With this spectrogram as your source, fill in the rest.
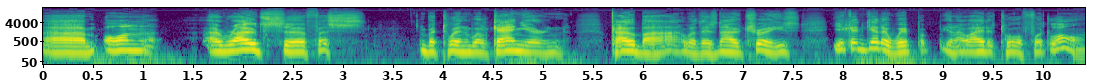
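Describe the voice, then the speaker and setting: A man with an Australian accent speaks at a very slow pace. His pitch sits fairly high for a man. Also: ordinary pitch variation. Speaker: horseman and whip maker. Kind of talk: interview answer. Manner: casual, folksy.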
